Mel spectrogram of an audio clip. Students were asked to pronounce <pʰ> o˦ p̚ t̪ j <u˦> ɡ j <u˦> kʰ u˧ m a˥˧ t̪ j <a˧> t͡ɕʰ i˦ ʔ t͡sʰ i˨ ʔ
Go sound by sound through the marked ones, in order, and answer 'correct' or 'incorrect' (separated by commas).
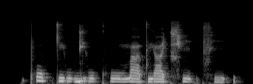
correct, incorrect, incorrect, incorrect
